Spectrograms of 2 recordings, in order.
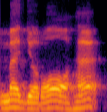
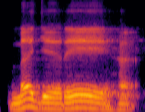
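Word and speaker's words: مجراها: Jadi bacanya bukan lagi dibaca dengan majroha, tapi bacanya majreha.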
